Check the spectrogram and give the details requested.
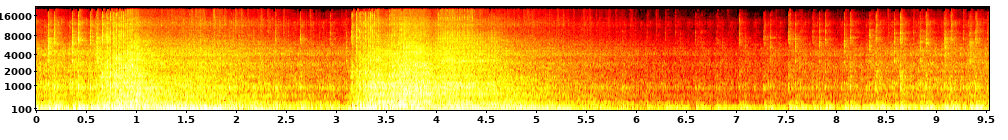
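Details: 1971 Triumph T120 650cc twin after pilot mixture screws tweaked about an eighth turn: starts, revs up cleanly through mid-range and settles to a steady, even idle with no hesitation.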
